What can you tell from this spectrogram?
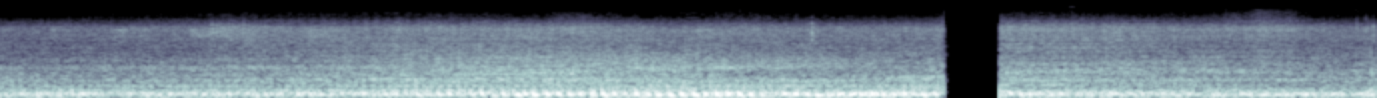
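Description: A motor engine running with a steady low rumble, louder in the middle. It is broken by a brief cut to complete silence just before five seconds in.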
